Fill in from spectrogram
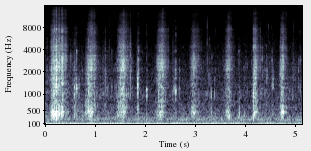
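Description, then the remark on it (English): Steady crunching as crisp lemon cookies are chewed, with about seven sharp crunches in an even rhythm and no talking. “God, they're so crunchy.”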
